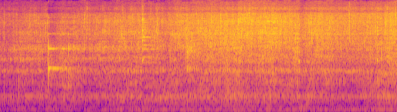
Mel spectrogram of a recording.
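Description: Green peas sauté with garlic and onion in a pan for jeera rice, giving a steady close sizzle with a spoon or spatula scraping and stirring through it, and no voices.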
